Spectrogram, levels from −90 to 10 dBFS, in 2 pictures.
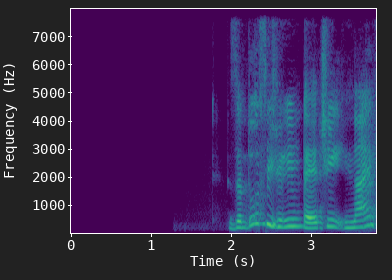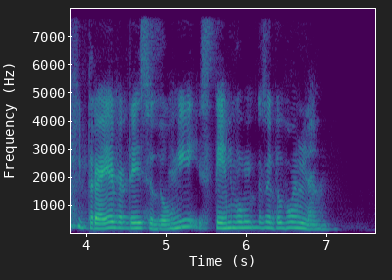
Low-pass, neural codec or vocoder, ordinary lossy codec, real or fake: none; codec, 16 kHz, 1 kbps, FreqCodec, larger model; none; fake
